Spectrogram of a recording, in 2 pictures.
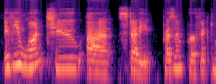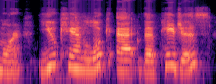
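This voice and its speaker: A woman who is a native English speaker, teaching language learners step by step in a deliberate way, repeating key phrases and posing questions. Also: fairly high pitch, a bit bright, poor audio. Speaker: ESL teacher.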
